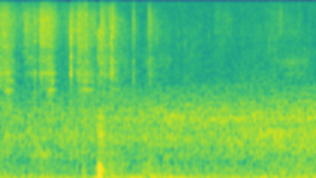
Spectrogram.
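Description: A few light crackles and taps from handling an orchid's bare roots and picking old orchid bark and potting soil from them over a plastic bowl, all in the first second and a half, followed by faint steady background noise.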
